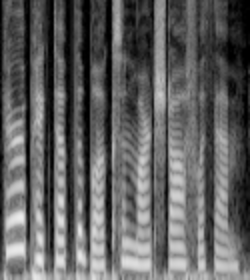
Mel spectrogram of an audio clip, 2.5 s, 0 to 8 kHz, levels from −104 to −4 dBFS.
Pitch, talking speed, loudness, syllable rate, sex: 205 Hz, 240 wpm, -20 LUFS, 5.5 syllables/s, female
